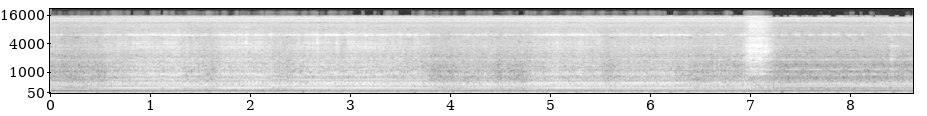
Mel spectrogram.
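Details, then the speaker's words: Lathe turning acrylic for pen making: steady hum under a rough scraping cut with a fast rattling chatter from feeding too fast. "you hear that rattle? That means I was going a little too fast."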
